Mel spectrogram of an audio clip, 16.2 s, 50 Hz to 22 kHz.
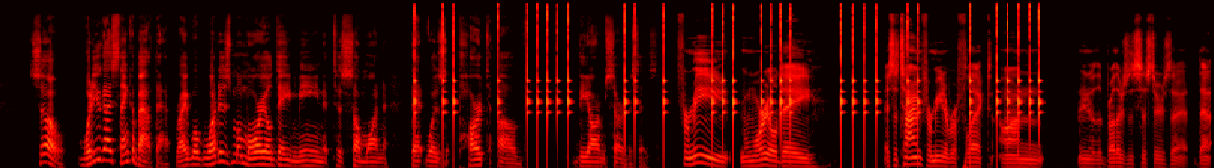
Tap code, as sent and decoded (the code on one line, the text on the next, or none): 1-2 1-5 2-1 3-4 4-2 1-5
BEFORE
